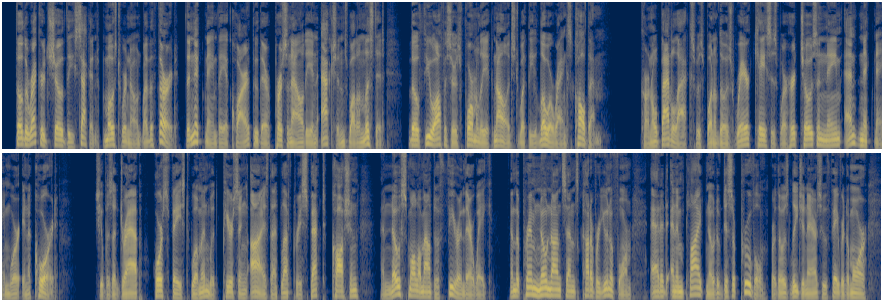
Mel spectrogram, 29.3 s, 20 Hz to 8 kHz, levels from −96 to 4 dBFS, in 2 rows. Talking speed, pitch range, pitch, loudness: 195 wpm, 80-110 Hz, 95 Hz, -22 LUFS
